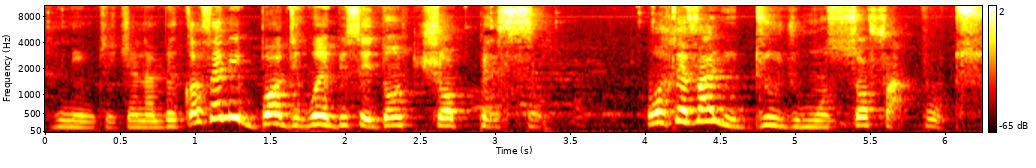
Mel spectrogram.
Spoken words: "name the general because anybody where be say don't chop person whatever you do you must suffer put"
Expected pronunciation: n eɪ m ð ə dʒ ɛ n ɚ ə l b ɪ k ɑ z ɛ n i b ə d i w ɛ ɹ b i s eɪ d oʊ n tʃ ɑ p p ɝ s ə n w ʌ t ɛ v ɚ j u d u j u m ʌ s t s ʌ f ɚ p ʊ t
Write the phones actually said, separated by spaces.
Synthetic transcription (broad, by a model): n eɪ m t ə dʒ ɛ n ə b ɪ k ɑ s ɛ n i b ə d i w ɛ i b i s eɪ d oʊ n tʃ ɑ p p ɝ s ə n w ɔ t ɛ v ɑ j u d u j u m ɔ s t s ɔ f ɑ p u t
